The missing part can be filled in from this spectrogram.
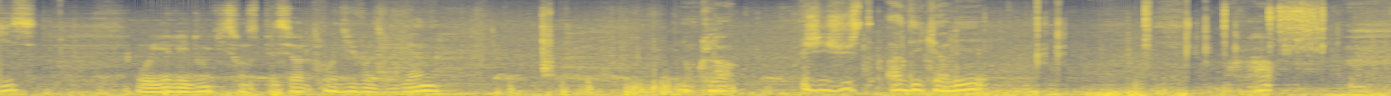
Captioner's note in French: grognement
